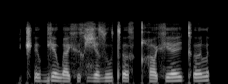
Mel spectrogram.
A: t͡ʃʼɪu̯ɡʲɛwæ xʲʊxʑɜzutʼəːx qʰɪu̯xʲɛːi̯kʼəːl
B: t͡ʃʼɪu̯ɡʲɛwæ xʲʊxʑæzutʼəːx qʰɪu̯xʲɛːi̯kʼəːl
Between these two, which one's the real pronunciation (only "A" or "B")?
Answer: A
